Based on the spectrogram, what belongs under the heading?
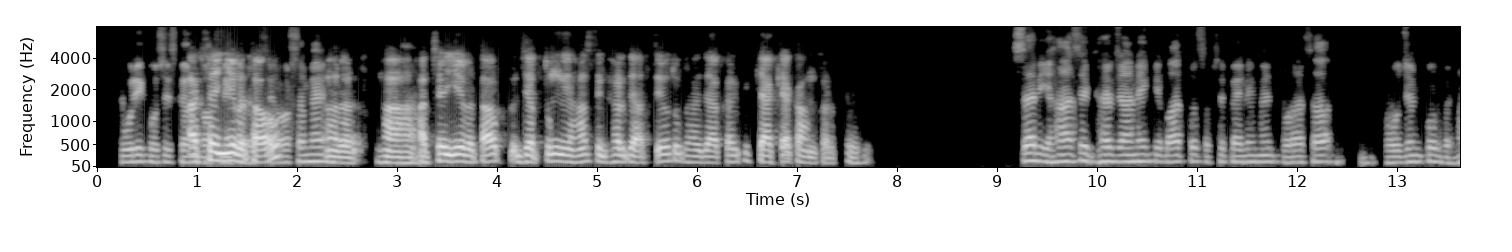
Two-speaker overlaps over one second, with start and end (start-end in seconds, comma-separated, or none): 0.9-2.3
